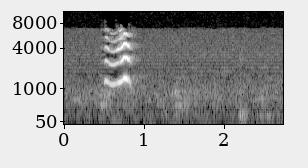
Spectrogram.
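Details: A single short, sharp, rising call from a Tawny owl, one of a male and female pair calling together at a nest box in the evening, over a low background hiss and faint shuffling.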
